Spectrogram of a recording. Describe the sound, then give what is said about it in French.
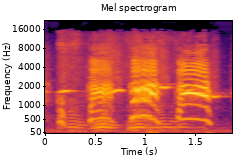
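A human voice imitates a rooster's crow in three drawn-out, sing-song calls, loud, with brief pauses between them. “Cocorico! Cocorico!”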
